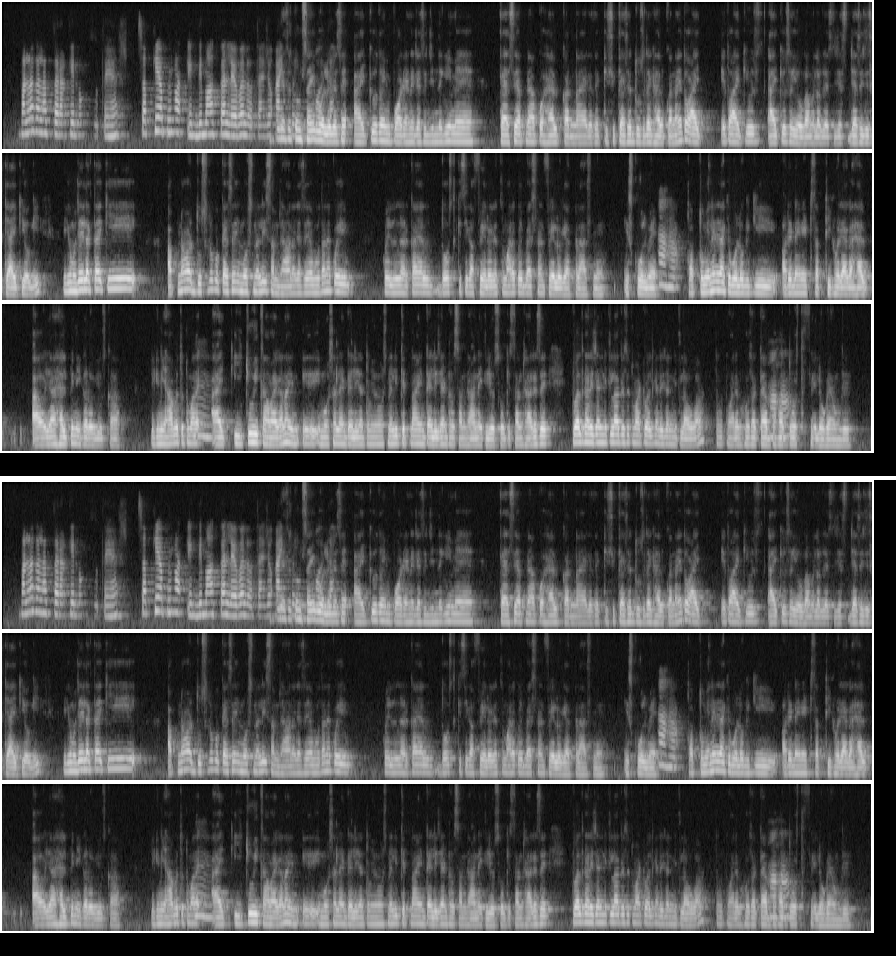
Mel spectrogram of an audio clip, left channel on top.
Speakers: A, in the centre; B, on the left.
A: अलग अलग तरह के लोग होते हैं सबके अपना एक दिमाग का लेवल होता है जो आईक्यू
B: जैसे तुम
A: हम
B: सही
A: लोग
B: बोल
A: बोलते
B: रहे हो
A: हैं
B: जैसे आईक्यू तो इम्पोर्टेंट है जैसे जिंदगी में कैसे अपने आप को हेल्प करना है जैसे किसी कैसे दूसरे का हेल्प करना है तो आई ये तो आईक्यू आईक्यू से ही होगा मतलब जैसे जिस, जैसे जिसकी आईक्यू होगी लेकिन मुझे ये लगता है कि अपना और दूसरों को कैसे इमोशनली समझाना जैसे अब होता है ना कोई कोई लड़का या दोस्त किसी का फेल हो गया तुम्हारा कोई बेस्ट फ्रेंड फेल हो गया क्लास में स्कूल में
A: हाँ हाँ
B: तो अब तुम इन्हें नहीं जाके बोलोगे कि अरे नहीं नहीं सब ठीक हो जाएगा हेल्प या हेल्प ही नहीं करोगी उसका लेकिन यहाँ पे तो तुम्हारा
A: हम्म
B: ईक्यू ही काम आएगा ना इमोशनल इंटेलिजेंट तुम इमोशनली कितना इंटेलिजेंट हो समझाने के लिए उसको कि समझा जैसे ट्वेल्थ का रिजल्ट निकला जैसे तुम्हारा ट्वेल्थ का रिजल्ट निकला होगा तो तुम्हारे हो सकता है
A: हाँ
B: बहुत
A: हाँ
B: दोस्त फेल हो गए होंगे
